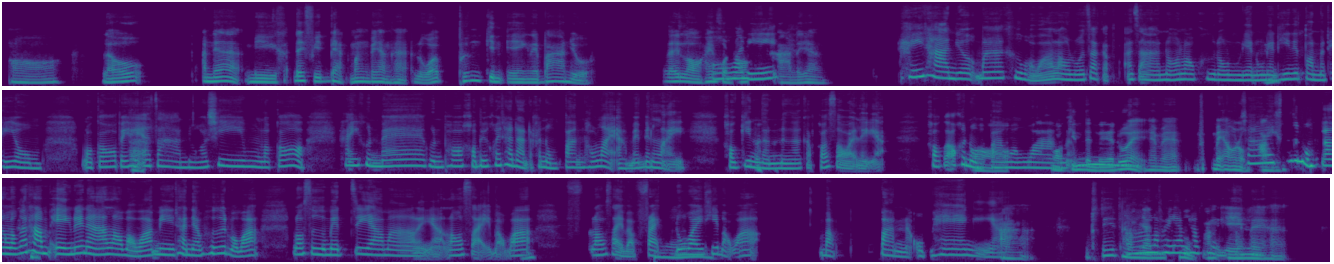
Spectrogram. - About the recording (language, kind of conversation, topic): Thai, podcast, มีกลิ่นหรือรสอะไรที่ทำให้คุณนึกถึงบ้านขึ้นมาทันทีบ้างไหม?
- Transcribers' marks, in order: chuckle; laughing while speaking: "ไม่เอาขนมปัง"; chuckle; other background noise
